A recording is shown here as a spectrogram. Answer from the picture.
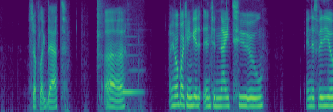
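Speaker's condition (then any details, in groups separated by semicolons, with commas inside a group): No condition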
